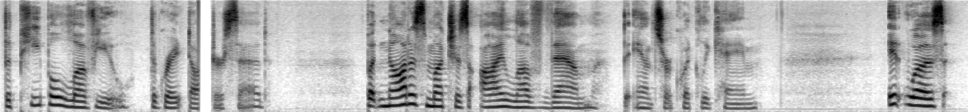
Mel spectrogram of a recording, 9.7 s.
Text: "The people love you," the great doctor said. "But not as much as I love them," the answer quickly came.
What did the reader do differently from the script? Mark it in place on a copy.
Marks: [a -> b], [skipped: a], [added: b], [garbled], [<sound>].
"The people love you," the great doctor [dropout] said. "But not as much as I love them," the answer quickly came. [added: It was]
